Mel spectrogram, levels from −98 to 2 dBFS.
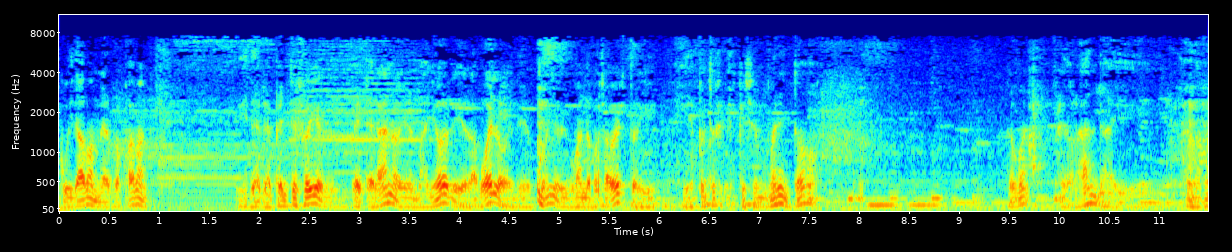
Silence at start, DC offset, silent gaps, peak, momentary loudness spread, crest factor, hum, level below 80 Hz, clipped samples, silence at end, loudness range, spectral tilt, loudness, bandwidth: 0 s; under 0.1%; none; -4 dBFS; 14 LU; 18 dB; none; -38 dBFS; under 0.1%; 0 s; 8 LU; -8 dB/octave; -23 LUFS; 7.8 kHz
